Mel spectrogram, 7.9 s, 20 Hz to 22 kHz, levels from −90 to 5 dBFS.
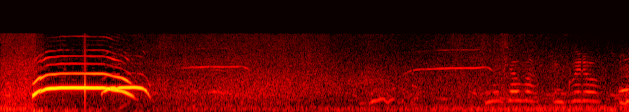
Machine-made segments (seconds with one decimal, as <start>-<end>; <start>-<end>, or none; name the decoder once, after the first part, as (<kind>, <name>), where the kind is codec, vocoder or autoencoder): none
